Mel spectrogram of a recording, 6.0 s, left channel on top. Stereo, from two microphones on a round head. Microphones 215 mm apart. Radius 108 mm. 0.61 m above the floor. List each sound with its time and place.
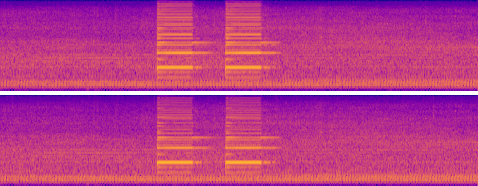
0.0 s a lawn mower: 15° left (ahead or behind)
2.0 s a fire alarm: 30° left (ahead or behind)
